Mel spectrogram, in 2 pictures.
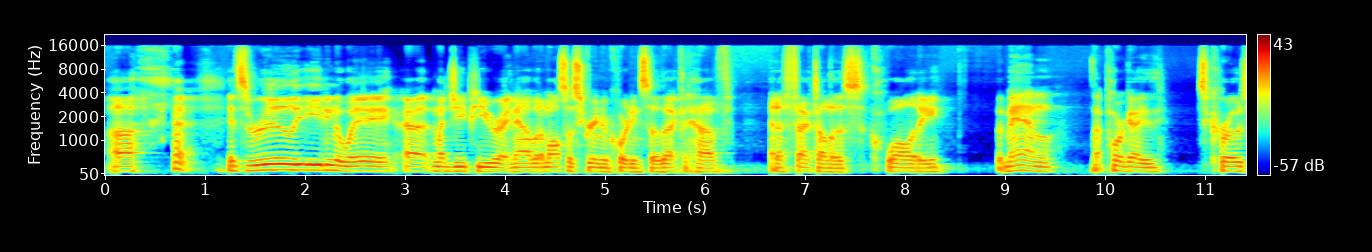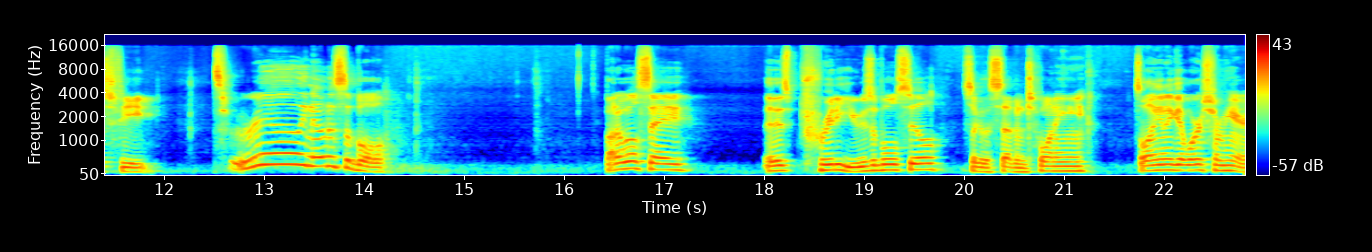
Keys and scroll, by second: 13.6 ctrl+z, 14.2 ctrl+shift+z, 14.7 ctrl+z, 15.5 ctrl+shift+z, 16.3 ctrl+f, 19.7 ctrl+f, 19.8 z, 21.3 ctrl+f.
